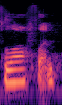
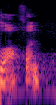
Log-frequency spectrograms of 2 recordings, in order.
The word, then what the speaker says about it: Loughan: I thought it was Laughlin. – No. – L-A-U-G-H-L-I-N? – It's pronounced with a K, though. It's that kind of... Yes, Scottish pronunciation. Or pronunciation.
